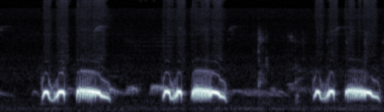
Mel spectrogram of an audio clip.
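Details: Thổ-voiced spotted dove calling to draw in wild doves: three evenly spaced coo phrases, each a fast wavering double note then a long, rich coo sliding slightly downward, with faint soft coos trailing between phrases.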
